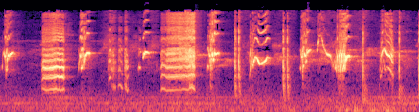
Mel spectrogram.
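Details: Head-bobbing caged Javan myna in lively song, mixing long harsh grating bursts with whistled rising and falling notes and sharp clicks, irregularly spaced.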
